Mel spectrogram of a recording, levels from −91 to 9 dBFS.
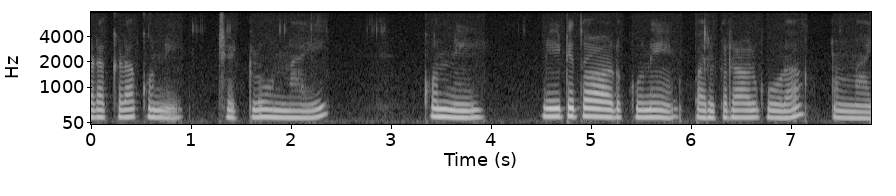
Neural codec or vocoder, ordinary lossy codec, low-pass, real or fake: none; none; none; real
